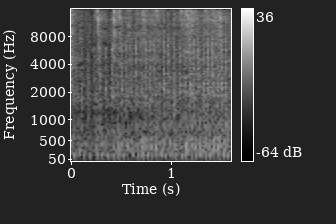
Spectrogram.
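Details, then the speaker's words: Kawasaki Ninja two-stroke with an HSAS problem: idle pulses unevenly with a lumpy wavering beat that won't settle; covering the HSAS intake by hand steadies the idle, uncovering it makes it die. "rannya itu dia gak mau langsam kayak gini nih susah langsamnya"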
